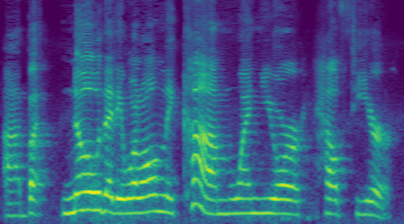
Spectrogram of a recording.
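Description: A woman's voice: medium pitch, slow pace, rough recording. A woman from Quebec with a Quebec French accent, a native French speaker, talking as a nutritionist guest in an earnest, explaining way. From Quebec, Canada. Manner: earnest, explaining, frequent restarts. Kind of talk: casual interview talk.

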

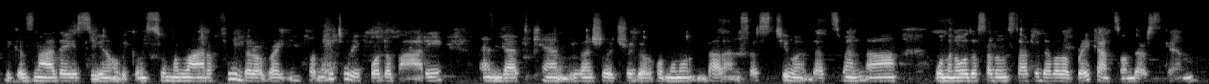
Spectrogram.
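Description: A woman's voice: low voice, flat delivery, brisk, creaky, warm tone, slightly rough, dry recording, rough recording. A woman in her thirties with a Hungarian accent, a native Hungarian speaker, explaining earnestly and at length as a guest in a podcast interview, with frequent fillers. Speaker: guest, licensed esthetician.

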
